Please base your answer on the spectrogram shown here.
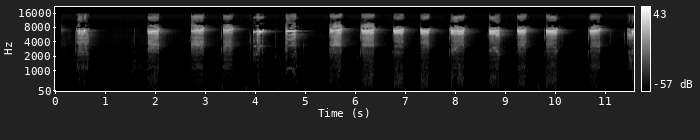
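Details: Mockingbird fledgling eleven days after leaving the nest, hunting and screeching: short, harsh, high screeches repeated at irregular intervals of about half a second to a second and a half, with near silence between.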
